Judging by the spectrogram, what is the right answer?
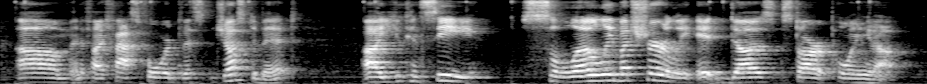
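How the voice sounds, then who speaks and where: A man speaks very slowly in a high voice. The room echoes audibly, and background noise is noticeable. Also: ordinary pitch variation. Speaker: amateur weather forecaster. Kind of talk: weather forecast video. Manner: halting, many fillers.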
